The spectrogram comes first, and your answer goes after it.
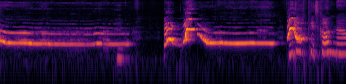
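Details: Puppy howling and barking at a loud helicopter going by: a long level howl, then sharp yelping barks that slide down into another sustained howl, then more barks and a lower drawn-out note, with a person talking.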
